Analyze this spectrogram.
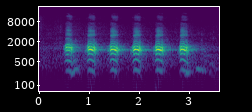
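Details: Large-billed crow at Senjojiki on Mount Hakodate, Japan, giving six loud, hoarse caws in an even series about every half second, each harsh and slightly nasal, with a quiet background.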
